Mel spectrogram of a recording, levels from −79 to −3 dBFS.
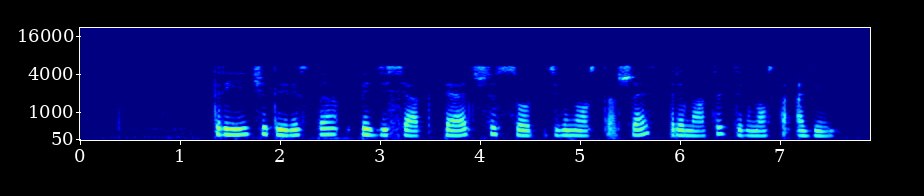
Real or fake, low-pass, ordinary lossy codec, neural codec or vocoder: real; 5.4 kHz; AAC, 48 kbps; none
